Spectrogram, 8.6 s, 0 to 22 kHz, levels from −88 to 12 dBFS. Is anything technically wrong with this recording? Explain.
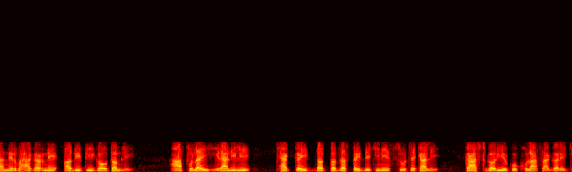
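Yes. Throughout, the speech has passed through a GSM full-rate codec, which models the vocal tract and drives it with a coarse, regularly spaced pulse excitation at a rate that fits about 13 kbps. The line keeps only about 200 Hz to 3.5 kHz, so the voice sounds narrow and plainly buzzy and gravelly.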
